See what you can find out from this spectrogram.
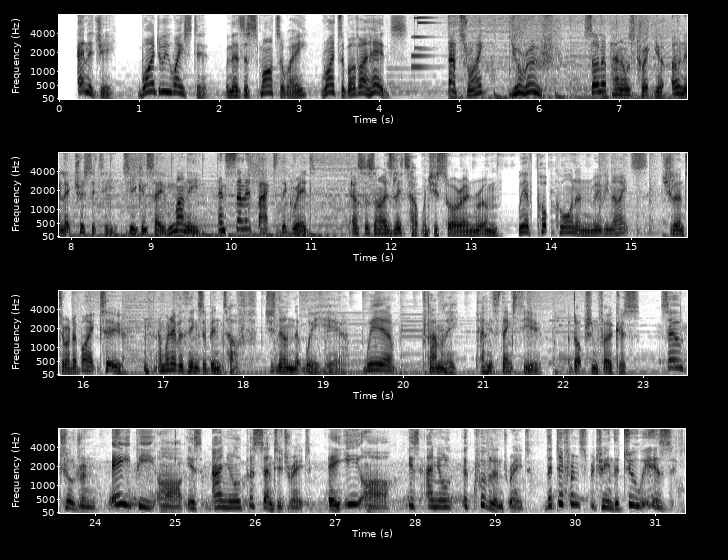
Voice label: Commercial Showreel

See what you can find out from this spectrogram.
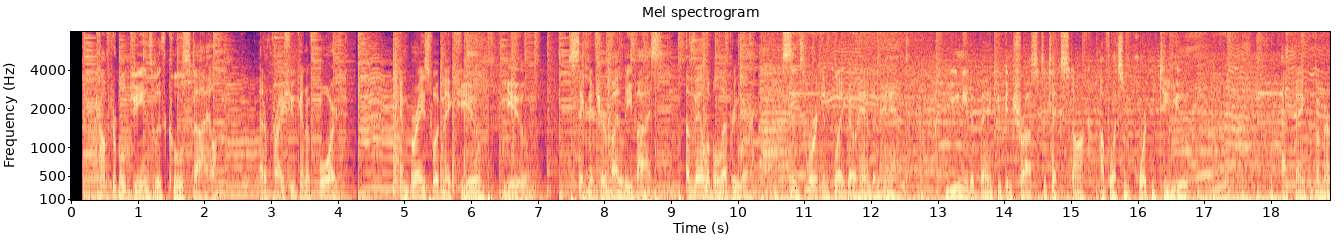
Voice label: Commercials

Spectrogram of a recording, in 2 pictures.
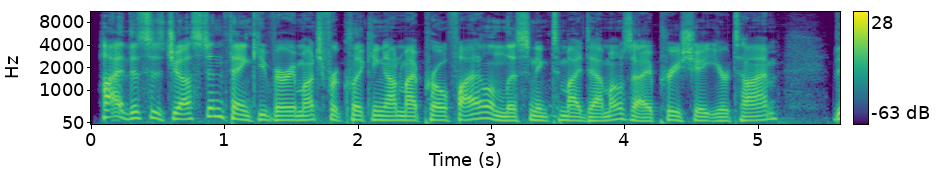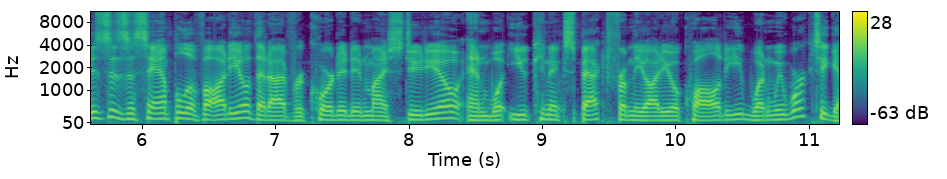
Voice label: studio sample

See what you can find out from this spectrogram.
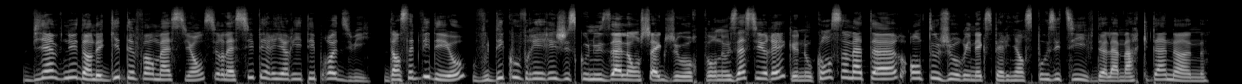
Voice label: On line course

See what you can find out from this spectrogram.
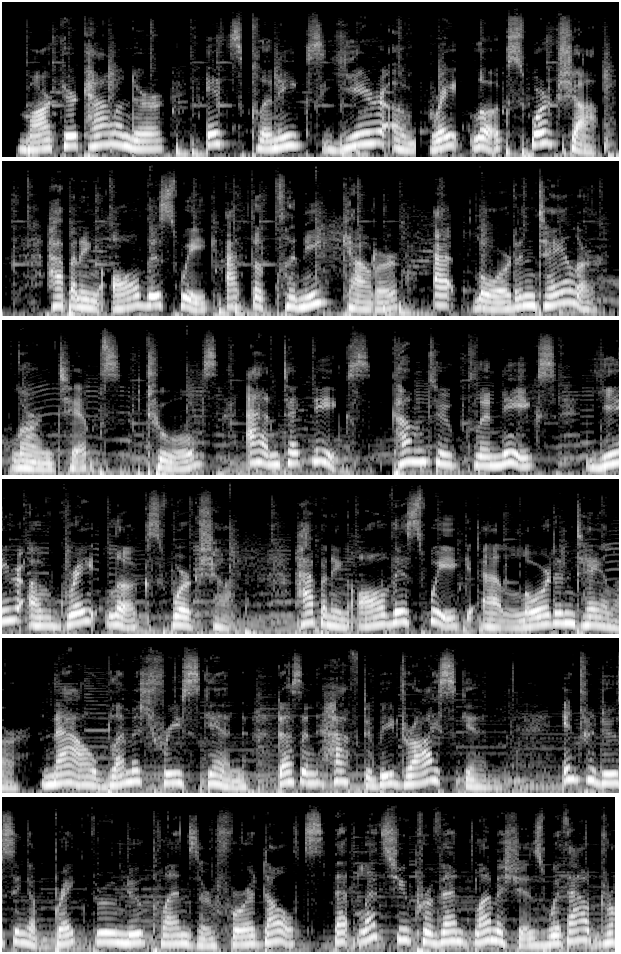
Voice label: Radio

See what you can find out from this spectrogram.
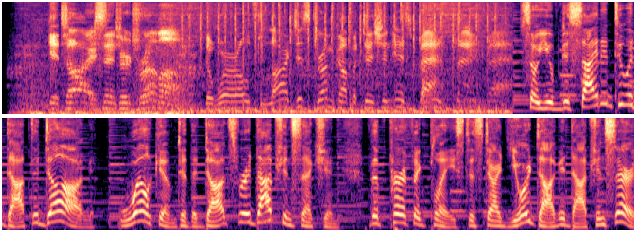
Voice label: High Energy

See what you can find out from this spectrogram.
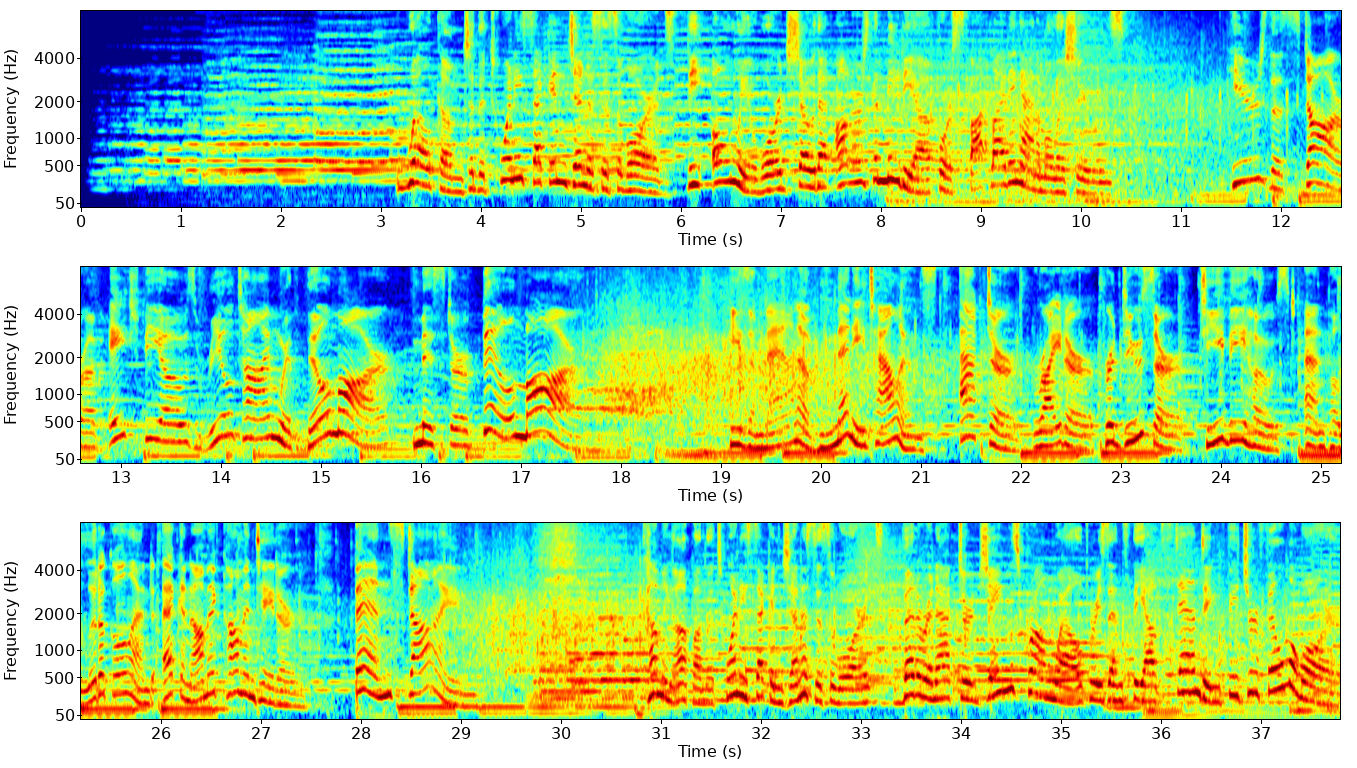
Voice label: LIVE ANNOUNCE

